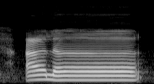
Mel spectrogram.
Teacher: عین کی کلیئر آواز آئے، حمزہ نہیں بنانا، کھڑا زبر ہے، 2 حرکات لمبا کریں گے، اور آگے پھر حمزہ، کھڑا زبر کے بعد حمزہ آ گیا تو ہم اس کو بھی 4 حرکات لمبا کر لیں گے۔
